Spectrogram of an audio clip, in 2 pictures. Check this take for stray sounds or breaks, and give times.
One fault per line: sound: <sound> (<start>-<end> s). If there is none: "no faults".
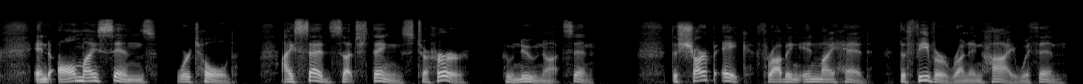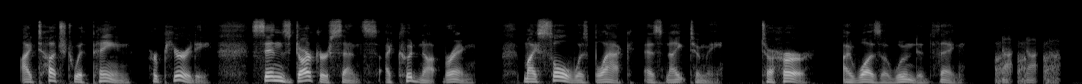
sound: laugh (20.8-21.4 s)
